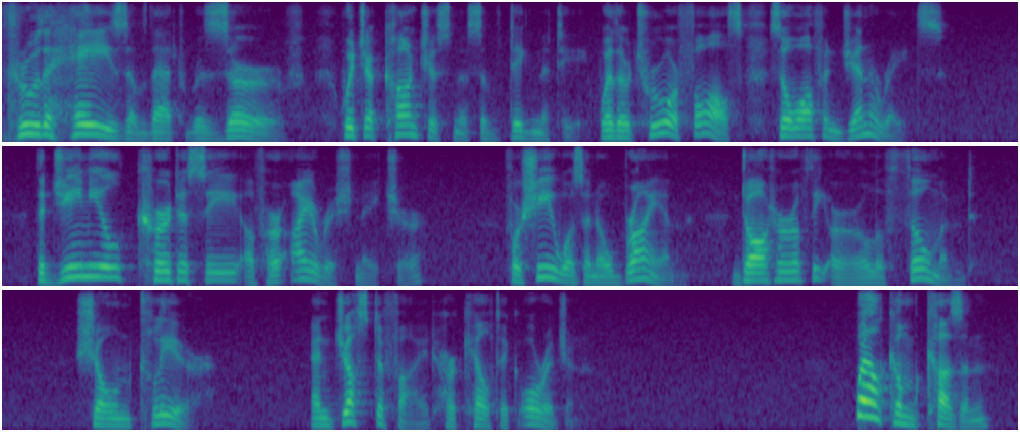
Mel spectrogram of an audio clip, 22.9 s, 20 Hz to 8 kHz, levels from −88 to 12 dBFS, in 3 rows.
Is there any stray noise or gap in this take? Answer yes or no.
no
